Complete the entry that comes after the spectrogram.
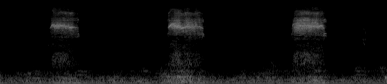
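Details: Rescued little owl, to be released once able to feed itself, waiting for food: three clean, evenly spaced hissing bursts about a second and a quarter apart, each short and breathy, with quiet between.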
